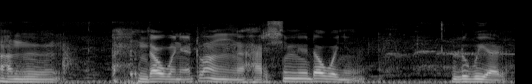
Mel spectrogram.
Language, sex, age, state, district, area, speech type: Bodo, male, 18-30, Assam, Baksa, rural, spontaneous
